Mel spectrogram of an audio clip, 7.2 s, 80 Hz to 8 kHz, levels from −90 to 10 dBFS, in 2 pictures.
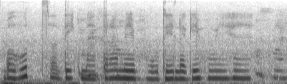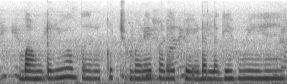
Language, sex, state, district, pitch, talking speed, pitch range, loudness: Hindi, female, Punjab, Fazilka, 225 Hz, 150 wpm, 215-230 Hz, -20 LUFS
